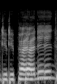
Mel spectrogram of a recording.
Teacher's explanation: dependent, which stresses the middle syllable, pen. Again, the ending is unstressed, so we place emphasis on the syllable before it.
